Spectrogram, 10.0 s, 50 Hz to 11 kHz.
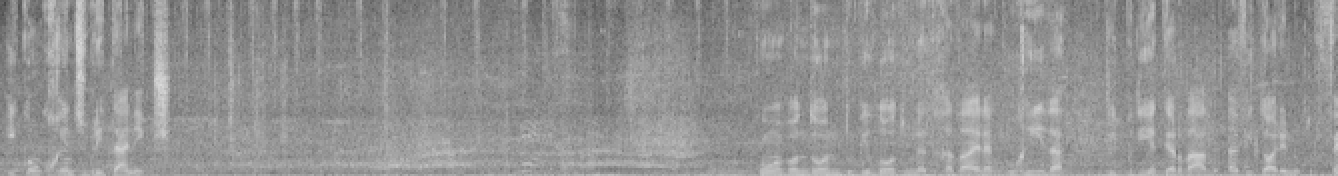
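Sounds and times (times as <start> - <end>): race car engines rumbling: 0.0 - 10.0.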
